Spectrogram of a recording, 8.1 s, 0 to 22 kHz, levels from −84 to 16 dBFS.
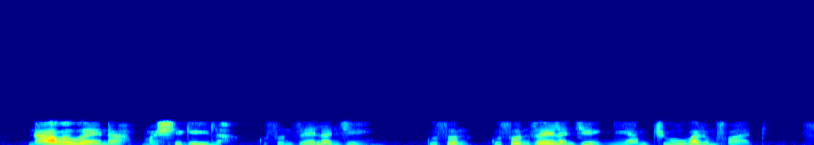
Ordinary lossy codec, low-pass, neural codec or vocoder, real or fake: none; 3.6 kHz; codec, 16 kHz in and 24 kHz out, 1 kbps, XY-Tokenizer; fake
